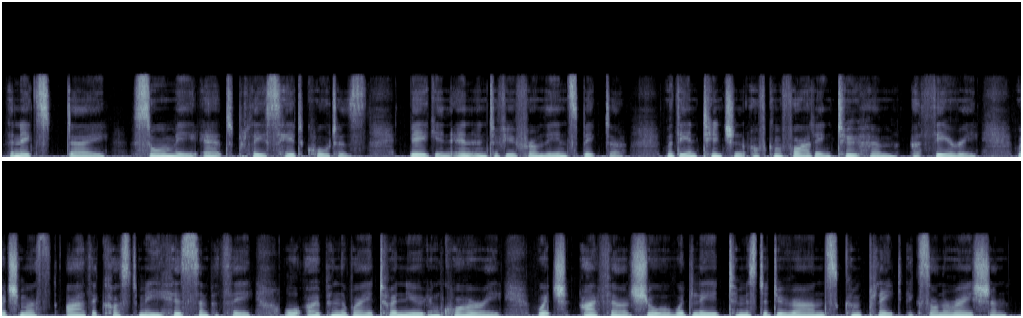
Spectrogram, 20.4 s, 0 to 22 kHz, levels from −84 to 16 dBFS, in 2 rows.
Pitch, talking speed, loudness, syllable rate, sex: 195 Hz, 145 wpm, -17 LUFS, 4.4 syllables/s, female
